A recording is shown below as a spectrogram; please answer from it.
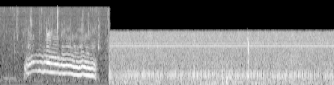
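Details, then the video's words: Playing kitten giving a single wavering meow lasting over a second, followed by steady hissing background noise with a faint tap. "Cute KITTENS meowing & playing"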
